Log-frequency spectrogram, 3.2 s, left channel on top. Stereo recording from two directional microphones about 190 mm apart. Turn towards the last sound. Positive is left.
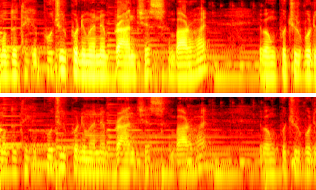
turn(degrees=35)  # may be behind; listen again after turning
